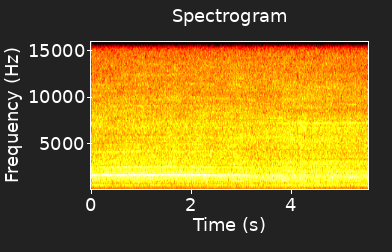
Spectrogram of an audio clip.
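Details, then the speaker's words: Chrysler 2.5L with P0171, pinging, stalling and misfiring, not a fuel system problem: steady idle with an occasional stumble and uneven low thump from an intermittent misfire, as the crank and cam square waves on the scope go erratic. "you hear the misfire Spartan you start seeing the square waves getting all wigged out at the same time"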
